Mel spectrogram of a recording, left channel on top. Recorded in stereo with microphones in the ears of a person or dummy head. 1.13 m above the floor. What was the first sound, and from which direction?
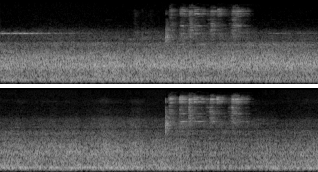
Keys jangling, 25° right (ahead or behind).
